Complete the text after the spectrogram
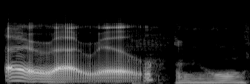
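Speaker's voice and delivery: low, drawn-out and fading; low goofy dog voice; deep silly love voice. Pretend. Deep put-on voice to pet.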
